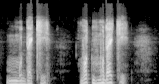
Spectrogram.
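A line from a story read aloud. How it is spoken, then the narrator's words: Hoarse wheeze. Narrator (Russian): прохрипел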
